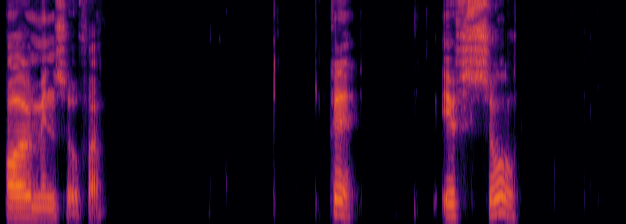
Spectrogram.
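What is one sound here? A young man speaks calmly and closely into a microphone, in short phrases.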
